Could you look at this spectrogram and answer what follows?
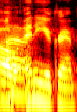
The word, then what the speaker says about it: Enneagram: I just was like, I don't want to do the anagram. I don't even think I'm saying it right. – But like, also, that's probably, I bet if you took what, like, the Myers-Briggs or the, yeah, I'd rather hear how you say it right. Enneagram, whatever. – Oh, Enneagram. That's it. Thank you.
